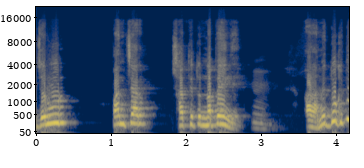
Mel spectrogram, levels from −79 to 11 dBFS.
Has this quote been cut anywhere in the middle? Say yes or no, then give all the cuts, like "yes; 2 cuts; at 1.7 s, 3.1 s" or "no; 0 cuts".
no; 0 cuts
